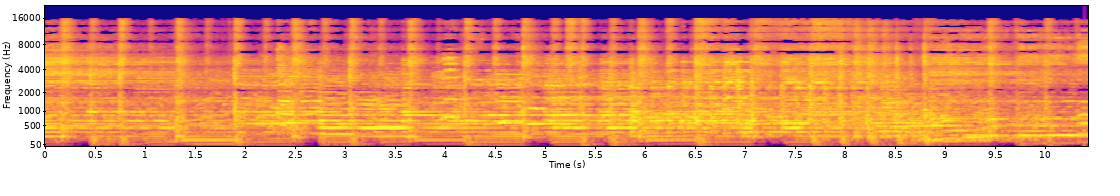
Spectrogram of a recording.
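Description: Live rock band playing an instrumental passage: electric guitars and keyboard over a steady drum beat.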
